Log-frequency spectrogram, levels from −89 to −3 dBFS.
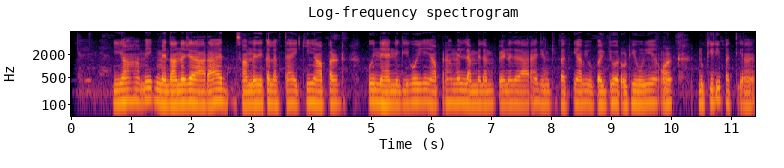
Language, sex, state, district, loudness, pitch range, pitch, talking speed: Hindi, male, Bihar, Jamui, -25 LUFS, 110-120 Hz, 115 Hz, 190 wpm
